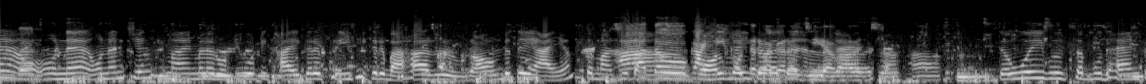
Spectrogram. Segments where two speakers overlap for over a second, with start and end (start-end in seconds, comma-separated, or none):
6.2-8.8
